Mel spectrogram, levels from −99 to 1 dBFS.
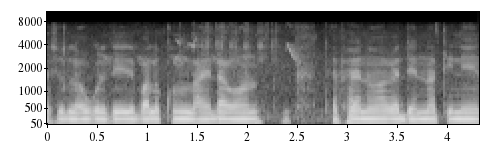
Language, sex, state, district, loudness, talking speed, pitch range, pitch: Chakma, male, Tripura, Unakoti, -16 LUFS, 165 wpm, 95-100 Hz, 95 Hz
